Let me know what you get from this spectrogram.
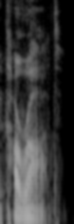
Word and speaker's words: carotte: By the way, he doesn't call his a carrot. He calls it a carotte. – That is the French pronunciation.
